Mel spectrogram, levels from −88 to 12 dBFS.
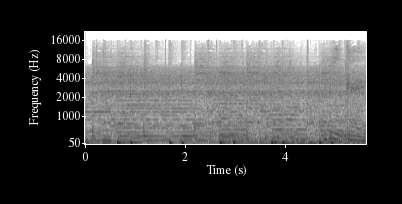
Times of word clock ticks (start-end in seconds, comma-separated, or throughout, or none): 0.10-5.64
